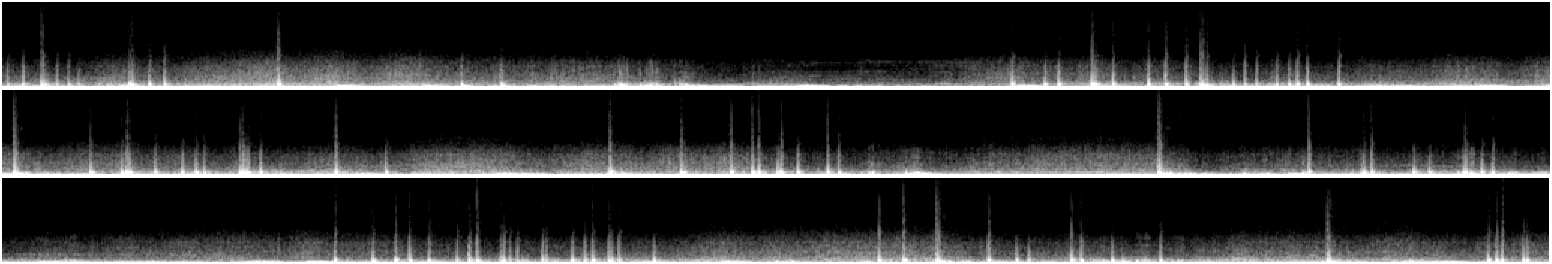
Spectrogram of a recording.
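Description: Aerial fireworks display: a rapid, near-continuous barrage of bangs and crackling shell bursts, with a brief lull about two to three seconds in.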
